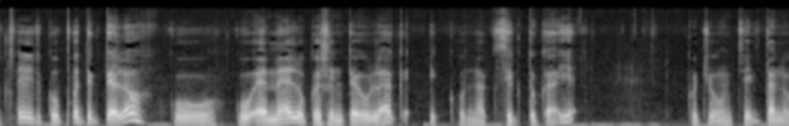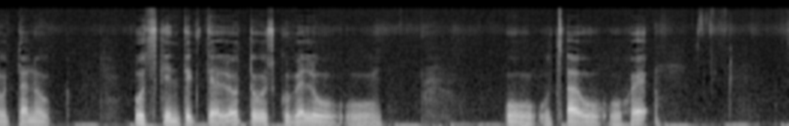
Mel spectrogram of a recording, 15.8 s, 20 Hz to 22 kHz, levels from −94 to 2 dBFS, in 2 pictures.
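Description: From start to finish the speech carries low bit depth without dither: it sounds as though it was likely rounded to about 10 bits with no dither added. Because the rounding error tracks the signal, quiet syllables and decays turn grainy, and the error floor sits roughly 40 dB below the speech. On a spectrogram this shows as broadband noise that comes and goes with the voice. A zoomed waveform shows visible stair-steps on low-level passages.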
